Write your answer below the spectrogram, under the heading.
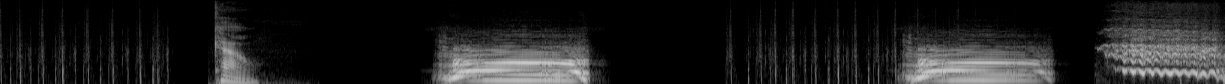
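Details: Farm cow giving two long, level, drawn-out moos several seconds apart, each about two seconds; a brief falling squeal comes before them, another animal cry at the end, and steady ticking clicks in between.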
